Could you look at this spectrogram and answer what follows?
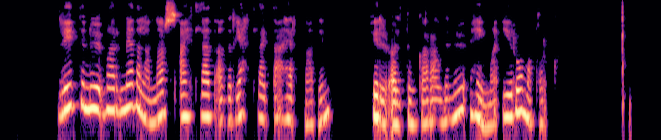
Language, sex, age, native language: Icelandic, female, 50-59, Icelandic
